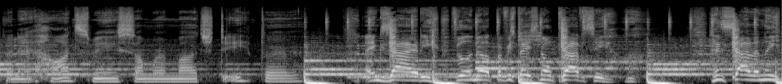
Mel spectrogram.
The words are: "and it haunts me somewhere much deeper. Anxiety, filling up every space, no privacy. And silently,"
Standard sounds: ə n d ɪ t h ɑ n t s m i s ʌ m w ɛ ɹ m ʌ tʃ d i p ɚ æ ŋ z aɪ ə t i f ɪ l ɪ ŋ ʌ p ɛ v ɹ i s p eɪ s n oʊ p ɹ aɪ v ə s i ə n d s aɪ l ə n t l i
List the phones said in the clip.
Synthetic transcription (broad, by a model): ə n ɪ t h ɑ n t s m i s ʌ m w ɛ ɹ m ʌ tʃ d i p ɚ æ ŋ z aɪ ə t i f ɪ l ɪ ŋ ʌ p ɛ v ɹ i s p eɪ ʃ n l p ɹ aɪ v ə s i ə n s aɪ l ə n l i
